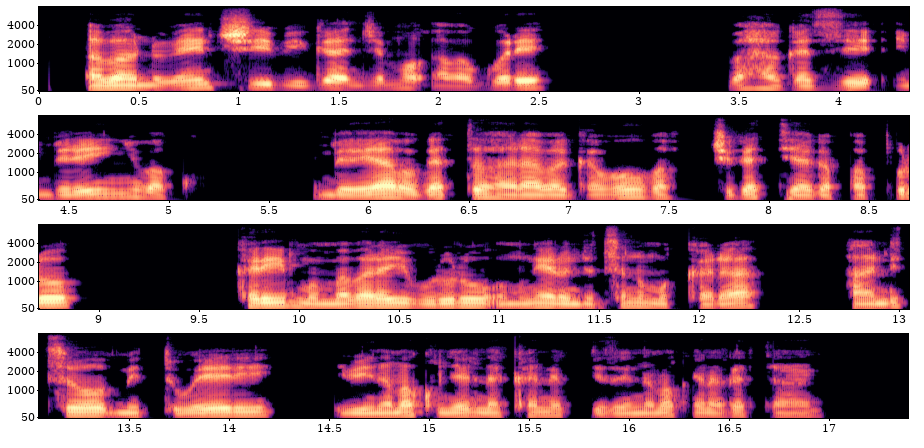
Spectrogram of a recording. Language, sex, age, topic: Kinyarwanda, male, 18-24, finance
